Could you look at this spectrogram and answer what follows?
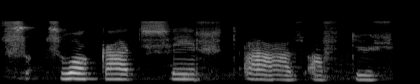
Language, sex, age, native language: Icelandic, male, 8, Icelandic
